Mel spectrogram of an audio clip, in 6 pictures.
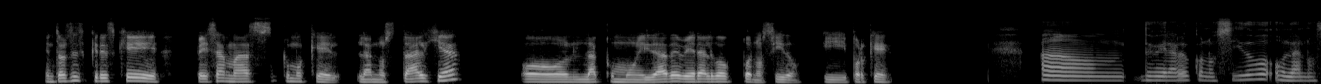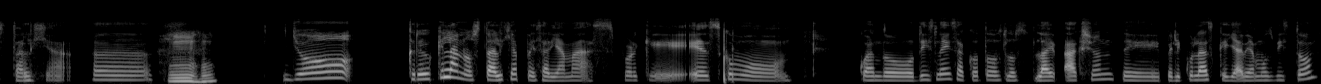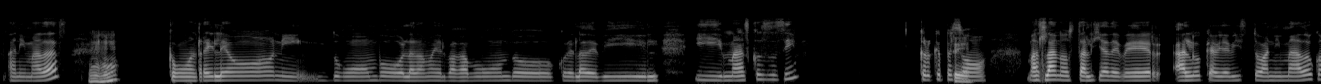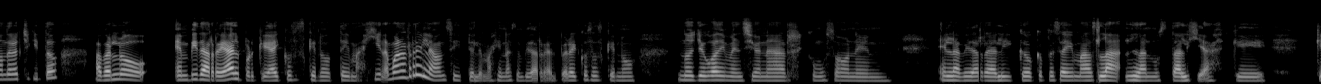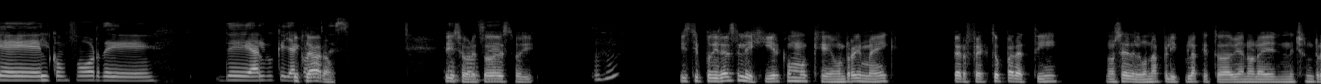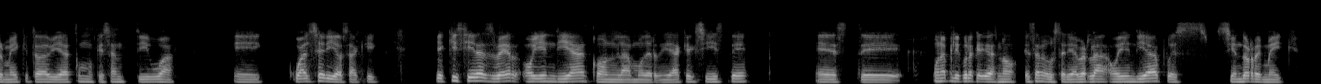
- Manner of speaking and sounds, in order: tapping; other noise
- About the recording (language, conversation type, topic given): Spanish, podcast, ¿Por qué crees que amamos los remakes y reboots?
